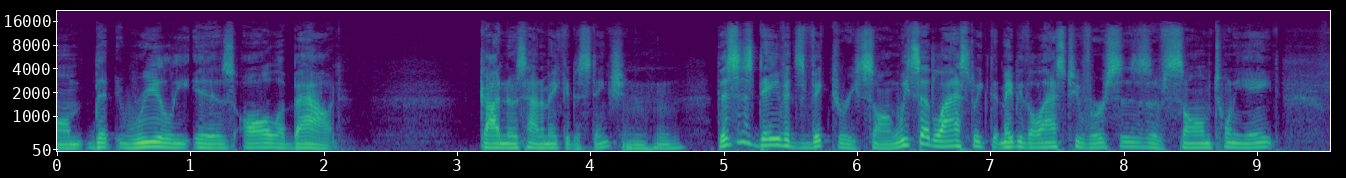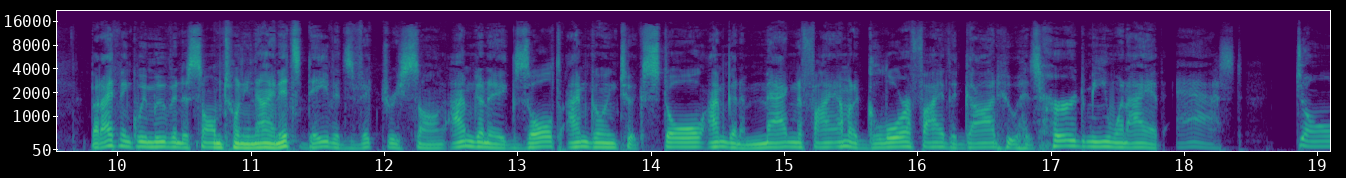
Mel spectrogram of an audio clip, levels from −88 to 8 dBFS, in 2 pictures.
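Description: A gain setting likely switched from one sample to the next with no ramp, causing a sudden gain jump in this speech. After "think we move into", sound and background noise step up together by about 6 dB from 10.72 to 11.37 s. After "heard me when I", both drop by about 11 dB from 17.79 s to the end.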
